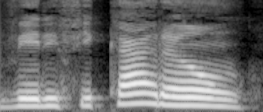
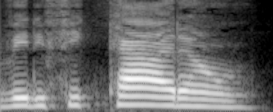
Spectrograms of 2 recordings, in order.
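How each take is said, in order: First: The stress is on the last syllable. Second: The stress is on the second-to-last syllable. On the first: The speaker calls it right. "o rão é a sílaba forte" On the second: The speaker calls it wrong. "você não pode dizer que é verificaram"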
